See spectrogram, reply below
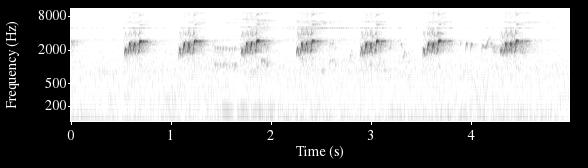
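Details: Ruby-throated bulbul lure sound: seven loud, rich chirped notes with a slightly harsh edge, evenly spaced about every two-thirds of a second, each trailed by a softer short note, over a quiet background.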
